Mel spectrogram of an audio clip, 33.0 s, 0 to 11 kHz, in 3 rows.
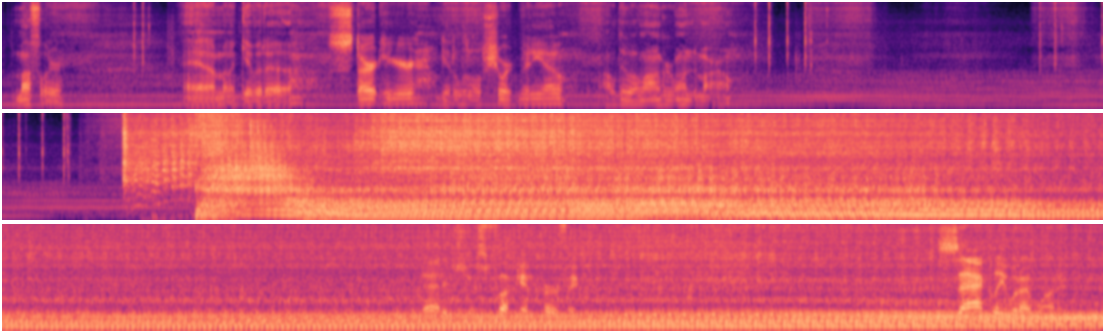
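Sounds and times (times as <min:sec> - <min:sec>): engine revving and idling: 0:12.2 - 0:33.0.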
